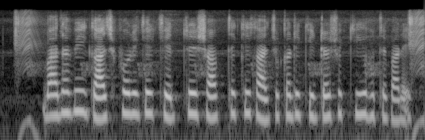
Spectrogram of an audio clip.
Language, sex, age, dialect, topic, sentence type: Bengali, female, 25-30, Rajbangshi, agriculture, question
